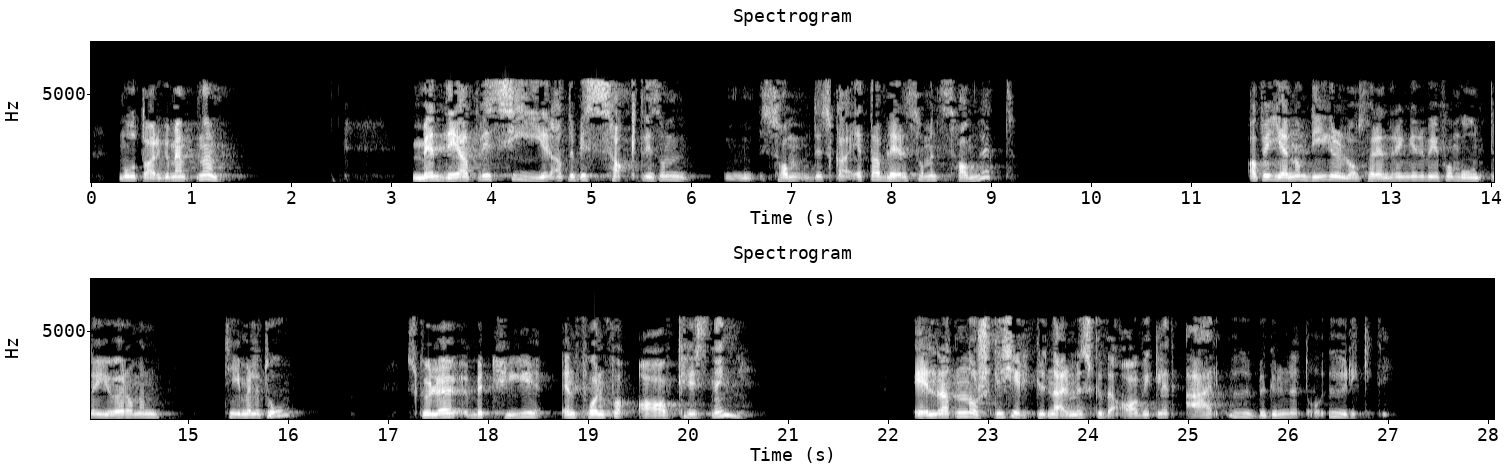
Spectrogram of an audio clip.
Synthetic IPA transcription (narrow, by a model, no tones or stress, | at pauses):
muːt̪ɑɾɡʉmɛnt̪ənə | mɛnd̪ɛɑt̪ʋɪsiːəɾɑ̰t̪̚d̪ɛblɪsɑkt̪lɪksɔm | sɔmd̪ɛskɑʔɛ̰t̪ɑbleːɾəsːɔmɛnsɑnheːt̪ | ʔɑ̰t̪ʋɪjɛnːɔmd̪ɪɡɾʉnlɔʋsfɔɾɛnd̪ɾɪŋənəʋɪfoːɾmunt̪lɪjøːɾɔmɛn | t̪ʰiːməɛlːəʈʰuː | skʉlːəbət̪ʰyːʔɛnfɔɾmfɔɾʔɑːʋkʰɾɪst̪nɪŋ | ʔɛlːəɾɑt̪̚d̪ɛnnːɔʂkəçɪɾkəd̪æɾmeːskʉlb̪ḭːʔɑːʋɪklət̪æ̰ɾʉːbəɡɾʉnət̪ʰɔ̰ʔʉɾɪkt̪ɪ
